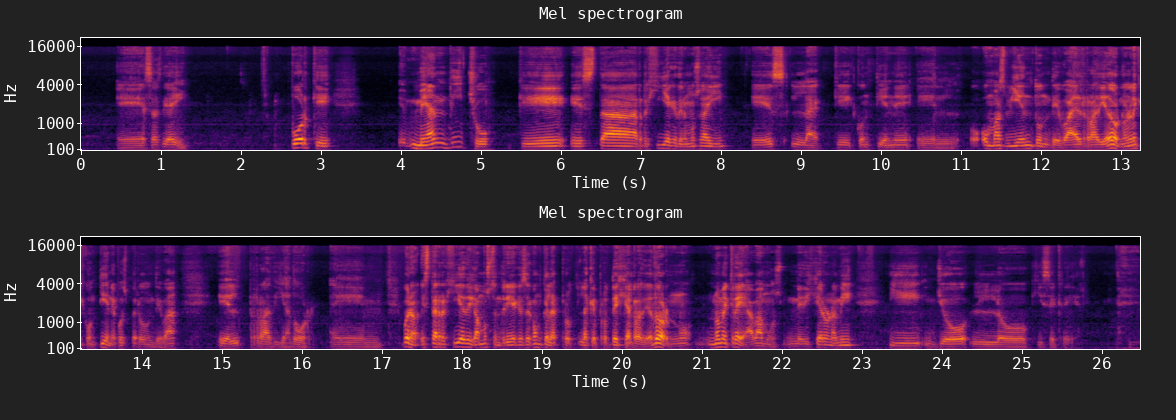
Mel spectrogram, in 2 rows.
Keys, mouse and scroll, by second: 0.4-1.0 scroll down 1, 1.0 shift+middle click, 1.8-2.4 shift+scroll up 1, 3.1 shift+click, 3.8 shift+click, 4.1 shift+middle click, 5.4-5.9 scroll down 1, 5.9 shift+middle click, 7.1-8.3 shift+middle drag, 8.5-9.7 shift+middle drag, 9.9 d, 10.5 Escape, 11.0 g, 16.3-17.5 shift+middle drag, 17.6 shift+middle click, 18.8 scroll up 1, 21.5 typing, 23.9-24.9 alt+shift+drag, 25.2 alt+shift+click.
